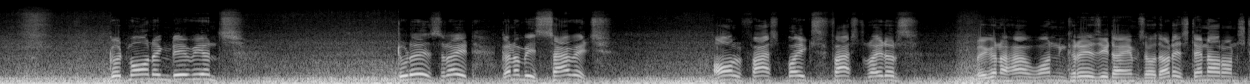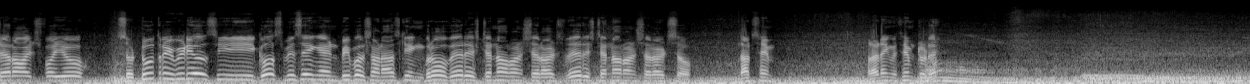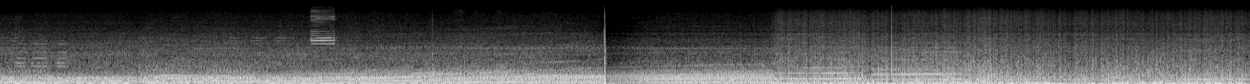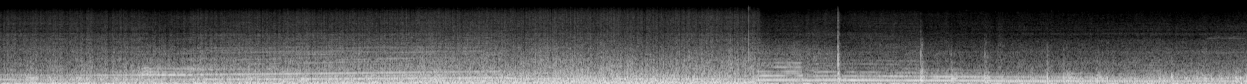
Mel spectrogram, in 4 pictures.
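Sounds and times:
motorcycle engines revving: 0:00.0 - 0:49.9
motorcycle engine shifting gears: 0:19.6 - 0:49.9
wind rushing: 0:28.4 - 0:49.5.

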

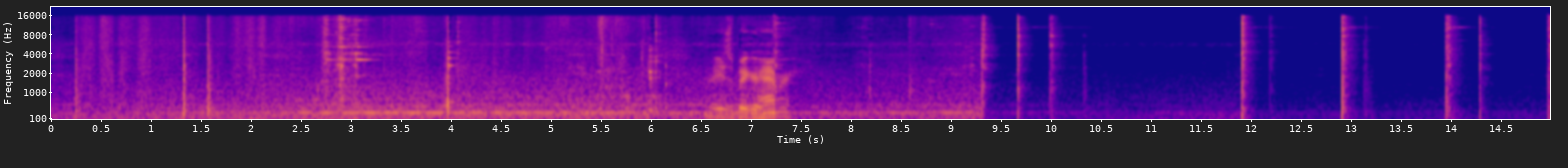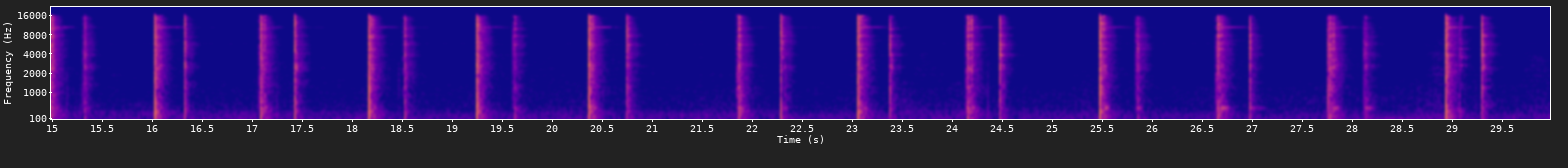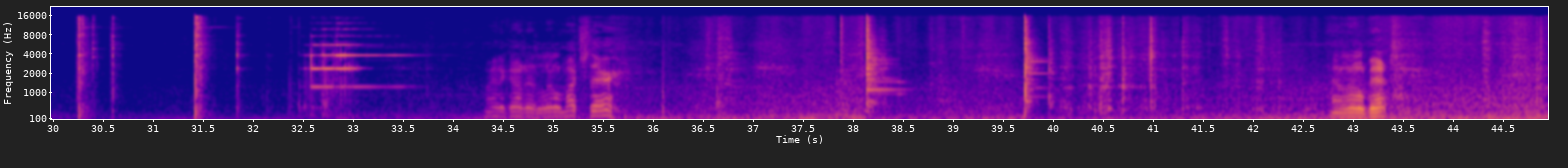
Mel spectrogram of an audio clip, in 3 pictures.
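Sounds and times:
sledgehammer clanking on steel: 0:02.6 - 0:03.4, 0:32.5 - 0:33.6, 0:38.0 - 0:38.6, 0:39.7 - 0:41.4.

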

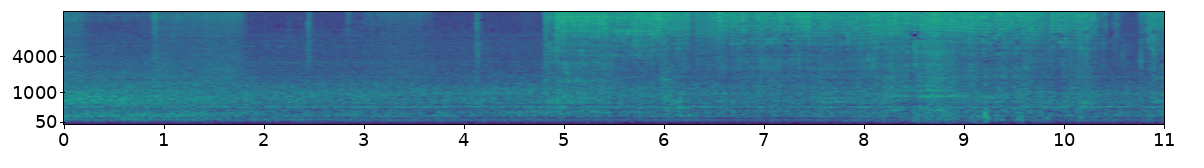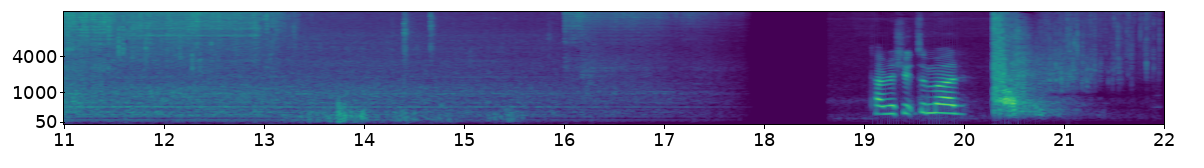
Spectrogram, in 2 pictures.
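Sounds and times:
hose spraying water on car: 0:04.8 - 0:13.3.

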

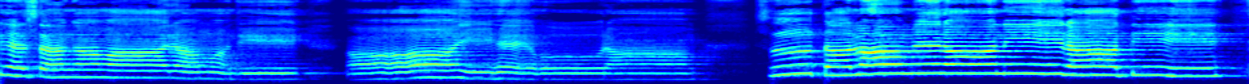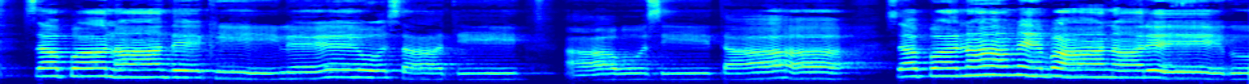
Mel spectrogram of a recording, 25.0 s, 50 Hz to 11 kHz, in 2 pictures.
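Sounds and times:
woman singing unaccompanied: 0:00.0 - 0:07.0, 0:07.6 - 0:24.9.

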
